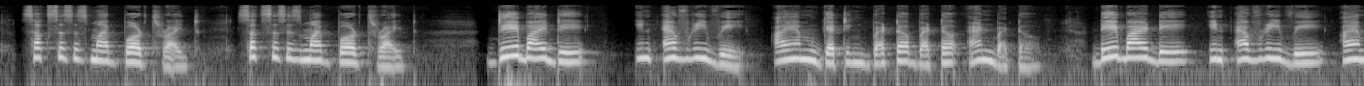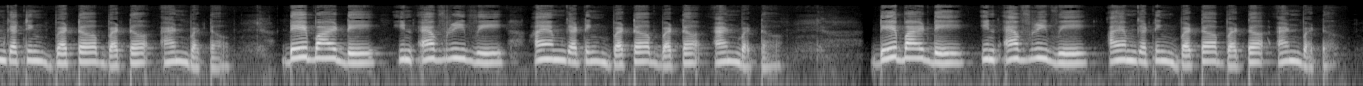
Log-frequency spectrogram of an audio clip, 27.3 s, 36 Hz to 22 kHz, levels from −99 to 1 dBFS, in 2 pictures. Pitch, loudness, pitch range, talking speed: 225 Hz, -21 LUFS, 205-270 Hz, 130 wpm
